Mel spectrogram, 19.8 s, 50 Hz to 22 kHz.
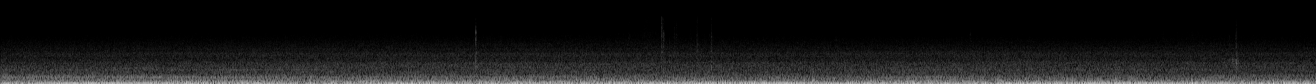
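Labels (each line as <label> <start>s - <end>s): Low, continuous, and steady engine hum. 0.0s - 19.8s
A short, rhythmic ticking noise. 9.8s - 11.2s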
